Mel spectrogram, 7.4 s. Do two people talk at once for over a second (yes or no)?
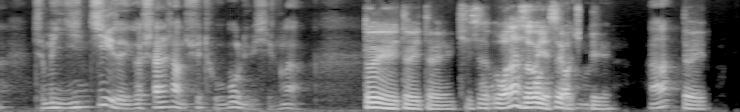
yes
